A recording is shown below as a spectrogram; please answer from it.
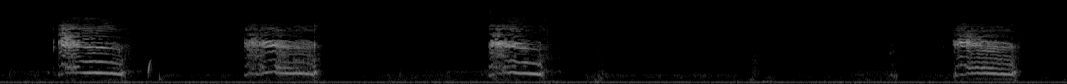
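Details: Black rescued indoor cat pleading for dinner, having begun restless begging half an hour early: four loud, harmonic-rich meows about two to three seconds apart, each under a second long, with a constant low mechanical hum throughout.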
